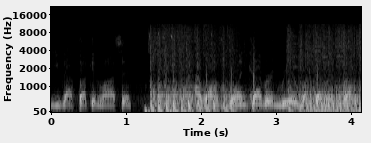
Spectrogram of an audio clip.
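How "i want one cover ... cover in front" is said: loud, slow, deliberate command; shouting orders over battle. Real, not acted. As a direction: spell out each order at full volume. Leader organising cover after hit.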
